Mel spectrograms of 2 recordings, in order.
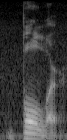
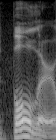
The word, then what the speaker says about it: Bulwer: And everybody in that area calls him Buller. Buller? Yep, but it's spelt Bulwer. Boulware. But okay. In the South, it's Buller, which is kind of funny, right?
